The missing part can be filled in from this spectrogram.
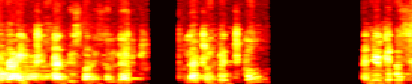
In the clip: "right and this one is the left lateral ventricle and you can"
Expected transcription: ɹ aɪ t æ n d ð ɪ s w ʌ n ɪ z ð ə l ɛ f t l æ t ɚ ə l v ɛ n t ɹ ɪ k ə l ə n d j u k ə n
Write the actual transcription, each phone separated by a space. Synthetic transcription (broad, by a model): ɹ aɪ t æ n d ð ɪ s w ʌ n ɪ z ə l ɛ f t l æ t ɚ ə l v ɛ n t ɪ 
